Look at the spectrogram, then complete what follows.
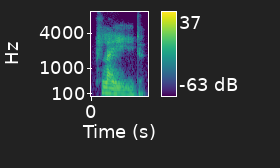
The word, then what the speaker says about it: played: Number 1 is played. It's not played, it's played. Usually with the simple past, when we add ed, you don't pronounce the extra e here.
